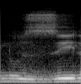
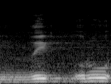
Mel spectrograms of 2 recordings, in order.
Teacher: زا بھی مشدد ہے اور ذال بھی مشدد ہے، ان دونوں کو پڑھتے وقت زا اور رال میں فرق کریں گے۔ زا میں سٹی کی آواز کی طرح سے آواز نکالیں گے اور رال کو بالکل سمپل پڑھیں گے۔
